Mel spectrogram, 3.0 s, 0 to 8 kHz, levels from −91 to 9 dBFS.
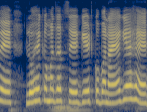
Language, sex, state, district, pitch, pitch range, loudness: Hindi, female, Jharkhand, Garhwa, 285 Hz, 270-310 Hz, -11 LUFS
